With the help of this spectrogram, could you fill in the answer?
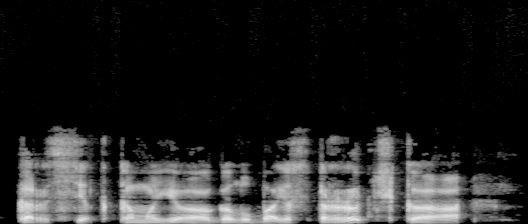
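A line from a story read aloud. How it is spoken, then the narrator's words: Singing through clenched teeth. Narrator (Russian): Напевала сквозь зубы ярмарочную частушку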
